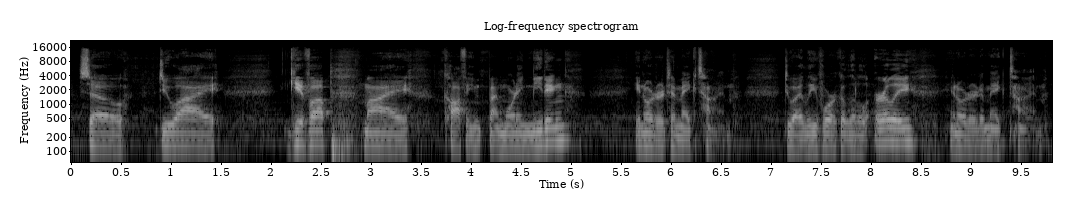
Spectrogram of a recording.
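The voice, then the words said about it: Out of breath, breathy speech. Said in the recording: “you can hear I'm out of breath.”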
